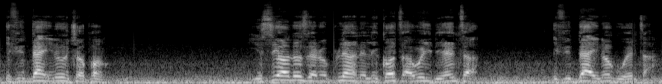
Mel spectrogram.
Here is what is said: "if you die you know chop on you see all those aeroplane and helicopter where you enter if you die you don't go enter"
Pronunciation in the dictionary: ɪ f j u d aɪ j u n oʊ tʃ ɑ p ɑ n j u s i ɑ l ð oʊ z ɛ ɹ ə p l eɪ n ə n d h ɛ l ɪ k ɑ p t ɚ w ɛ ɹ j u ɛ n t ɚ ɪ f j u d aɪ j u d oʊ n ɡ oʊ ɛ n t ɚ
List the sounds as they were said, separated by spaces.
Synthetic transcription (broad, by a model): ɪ f j u d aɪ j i n oʊ tʃ ɑ p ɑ j u s i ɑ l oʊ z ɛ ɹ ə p l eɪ ə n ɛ l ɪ k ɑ t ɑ w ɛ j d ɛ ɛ n t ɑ ɪ f j u d aɪ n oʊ ɡ oʊ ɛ n t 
